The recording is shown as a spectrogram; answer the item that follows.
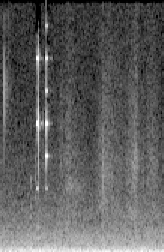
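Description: Quiet room tone with two short, sharp clicks in quick succession about half a second in.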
